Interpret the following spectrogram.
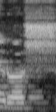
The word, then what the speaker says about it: হ্রস্ব: দর্শক, এটার বিশুদ্ধ উচ্চারণ হবে হ্রস্ব উ। অনেকে হস্য উ বলে, আসলে হস্য উ সঠিক উচ্চারণ নয়।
